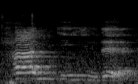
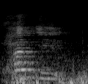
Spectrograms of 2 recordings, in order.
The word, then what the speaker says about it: 환인: 그렇게 써서 바꿔놓는데 다시 또 일본 사람이 들어와서 환인이라고 해서 우리가 환인이라고 읽잖아요. 그거를 한인인데 한자예요.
